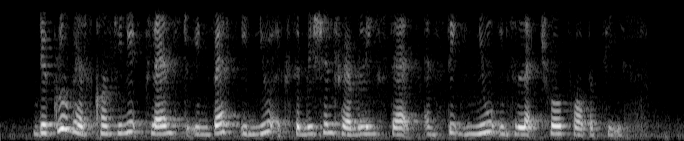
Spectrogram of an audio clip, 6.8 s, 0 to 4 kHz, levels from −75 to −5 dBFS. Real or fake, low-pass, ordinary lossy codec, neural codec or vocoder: real; 3.6 kHz; Opus, 24 kbps; none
